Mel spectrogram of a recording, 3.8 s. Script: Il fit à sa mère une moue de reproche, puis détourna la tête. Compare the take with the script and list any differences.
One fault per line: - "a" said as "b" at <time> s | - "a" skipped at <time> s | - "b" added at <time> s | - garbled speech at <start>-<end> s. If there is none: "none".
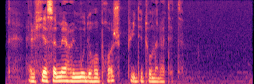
- "Il" said as "Elle" at 0.4 s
